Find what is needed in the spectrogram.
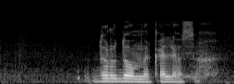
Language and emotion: Russian, neutral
